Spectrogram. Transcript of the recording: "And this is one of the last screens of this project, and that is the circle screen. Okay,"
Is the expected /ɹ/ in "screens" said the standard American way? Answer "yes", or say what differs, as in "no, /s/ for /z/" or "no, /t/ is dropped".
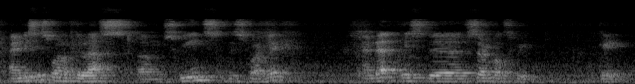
no, /w/ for /ɹ/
